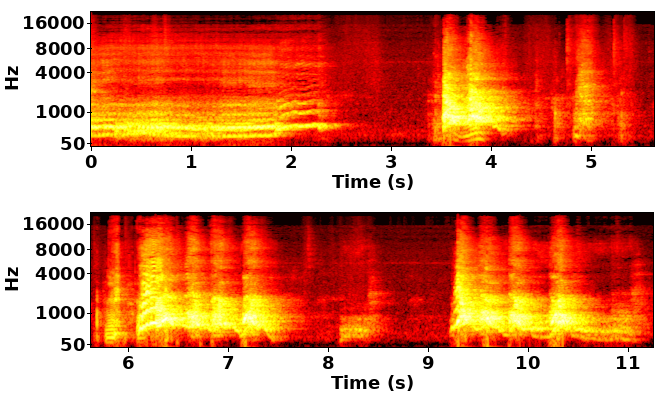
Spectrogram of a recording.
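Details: Diesel the dog, excited and anxious for a treat, opens with a sustained, wavering whine of over two seconds, then breaks into rapid, choppy bursts of yips and bark-like cries with short silences between.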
